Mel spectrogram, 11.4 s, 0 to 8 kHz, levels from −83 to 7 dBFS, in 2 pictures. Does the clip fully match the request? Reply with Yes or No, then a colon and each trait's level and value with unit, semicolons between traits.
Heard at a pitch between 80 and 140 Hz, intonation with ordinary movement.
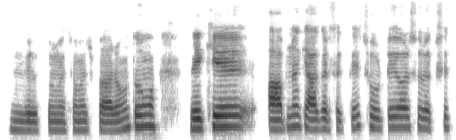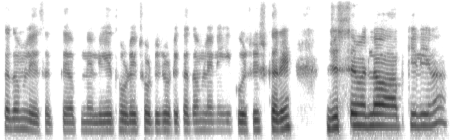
No: medium, 155 Hz; average, 4.6 semitones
